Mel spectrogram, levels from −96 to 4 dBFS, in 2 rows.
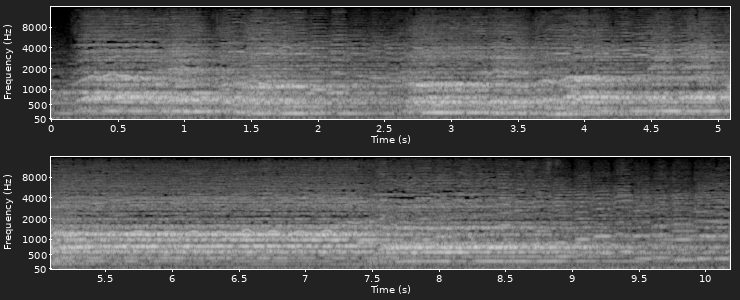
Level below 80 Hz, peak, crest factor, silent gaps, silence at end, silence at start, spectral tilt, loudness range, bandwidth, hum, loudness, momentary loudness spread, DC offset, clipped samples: -50 dBFS; -8 dBFS; 14 dB; none; 0 s; 0 s; -3.5 dB/octave; 2 LU; 15 kHz; none; -23 LUFS; 9 LU; under 0.1%; under 0.1%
